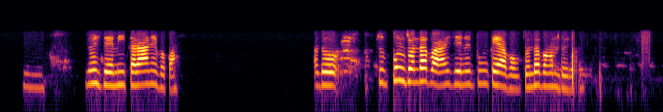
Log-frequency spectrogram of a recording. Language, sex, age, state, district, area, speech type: Manipuri, female, 18-30, Manipur, Kangpokpi, urban, conversation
